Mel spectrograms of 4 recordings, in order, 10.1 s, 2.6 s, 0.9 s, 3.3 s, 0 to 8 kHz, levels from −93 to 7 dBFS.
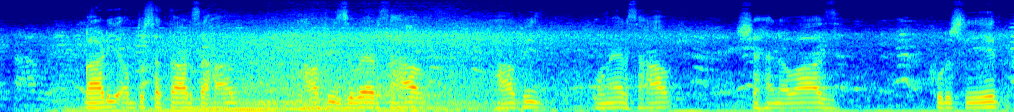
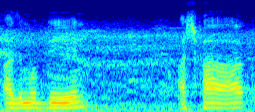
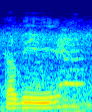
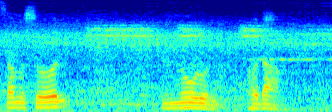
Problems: constant background noise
